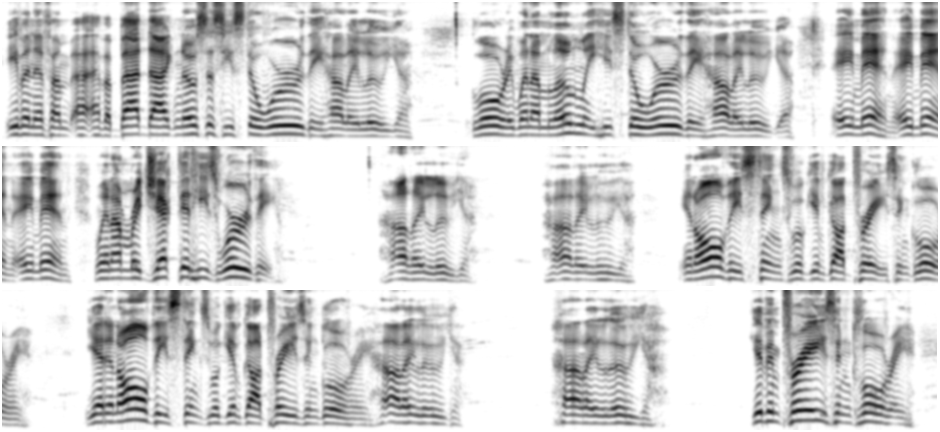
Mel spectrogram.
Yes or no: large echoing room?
yes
